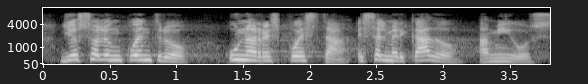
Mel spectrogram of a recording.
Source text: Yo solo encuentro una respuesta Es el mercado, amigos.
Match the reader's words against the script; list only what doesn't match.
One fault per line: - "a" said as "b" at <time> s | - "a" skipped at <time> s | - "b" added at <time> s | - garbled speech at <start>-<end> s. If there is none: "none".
none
